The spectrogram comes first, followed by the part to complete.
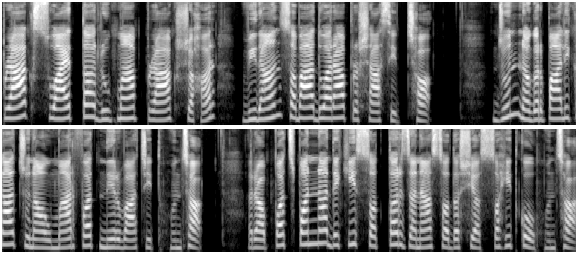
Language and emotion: Nepali, neutral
